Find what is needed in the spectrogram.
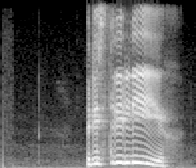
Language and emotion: Russian, angry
